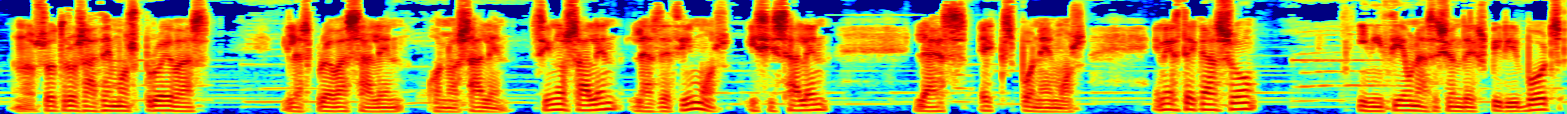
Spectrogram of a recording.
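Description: A man hosting a paranormal show, telling it in an earnest, confessional way and slowing down to stress points. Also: fairly low pitch, fairly bright tone. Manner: earnest, insistent, slows for emphasis. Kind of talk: confessional radio-style narration.

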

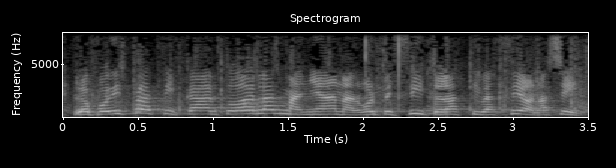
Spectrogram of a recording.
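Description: A woman's voice: sits high, fast talker, background noise. A woman from Spain with a Spain Spanish accent, leading a live laughter workshop, coaxing the group with questions and bursts of laughter. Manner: bursts into laughter exercises, loud "ja" calls.

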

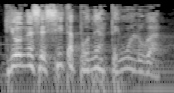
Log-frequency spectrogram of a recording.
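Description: A man preaching a fervent sermon, swinging from shouts to near-quiet and asking whether the listener understands. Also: on the high side, animated, normal speed, gravelly, soft background music.

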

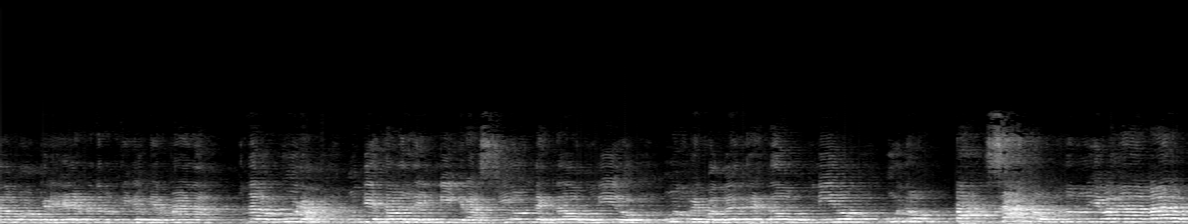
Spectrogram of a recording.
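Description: A man with a Venezuelan accent delivers an emphatic motivational speech to a live audience, repeating phrases for effect, in an extremely high-pitched, fairly bright voice. He is speaking in a large hall with crowd noise behind him. The recording is echoey, with a distant mic and a noisy crowd.

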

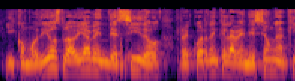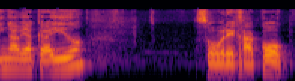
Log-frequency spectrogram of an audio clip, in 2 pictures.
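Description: A man's voice: medium pitch, normal speed, a little mellow. Conversational man preaching a Bible story. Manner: conversational, peppered with tag questions, acts out quoted voices. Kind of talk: casual sermon retelling a Bible story.

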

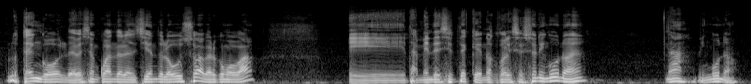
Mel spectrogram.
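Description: A man's voice: medium pitch, brisk, mellow, no room sound. A man hosting a casual tech chat from his hot living room at home, teasing his co-hosts. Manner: teasing, joking banter. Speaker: podcast host. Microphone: computer with a phone camera on a video call.

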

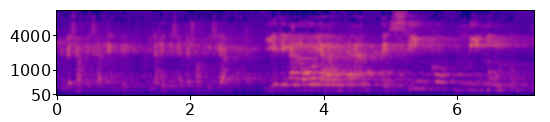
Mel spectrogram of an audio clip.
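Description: A man giving a live motivational business talk with lots of energy, repeating phrases for emphasis and at times shouting them out. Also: sits high, moderate pace, slight background noise. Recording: echoey hall, mic far off.

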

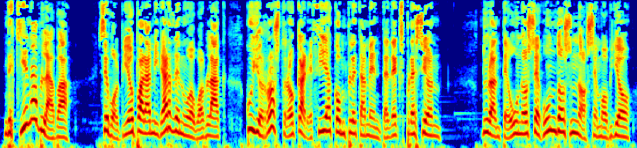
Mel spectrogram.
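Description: A woman narrating an audiobook with a lively, expressive delivery. Her pitch moves freely through each sentence. The studio read is dry and close, with faint music underneath. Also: moderate pace, dry recording. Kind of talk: scripted narration.

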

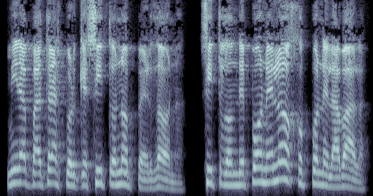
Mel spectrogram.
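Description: A man voicing a boastful, crude and menacing middle-aged Galician drug lord with a put-on Galician Spanish accent, in an improvised podcast comedy sketch. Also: sits high. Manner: swaggering, crude, threatening.

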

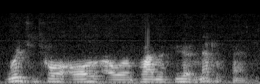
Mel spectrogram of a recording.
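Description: A man's voice: medium pitch, fairly even intonation, fairly quick, a bit bright. Non-native English-speaking man in echoey room. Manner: simple phrasing, repeats words, non-native English. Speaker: heavy metal musician being interviewed. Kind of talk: casual interview answers. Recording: echoey room with background noise.

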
